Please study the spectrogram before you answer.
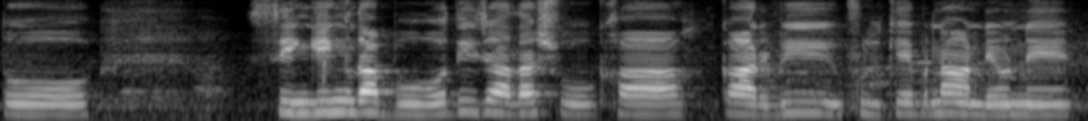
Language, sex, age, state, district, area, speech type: Dogri, female, 30-45, Jammu and Kashmir, Reasi, urban, spontaneous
